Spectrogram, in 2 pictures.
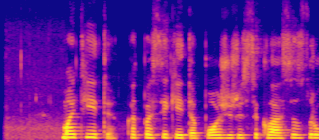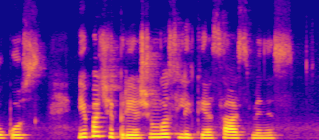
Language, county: Lithuanian, Vilnius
